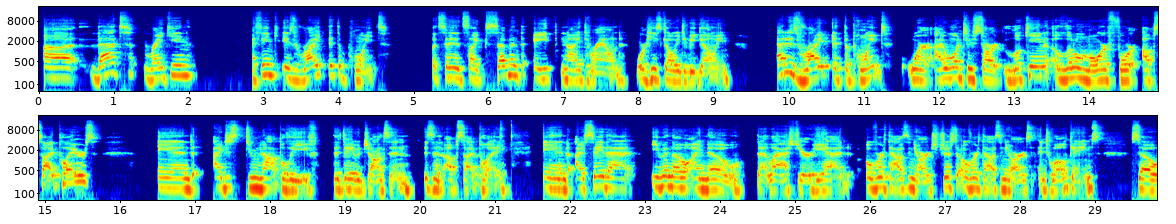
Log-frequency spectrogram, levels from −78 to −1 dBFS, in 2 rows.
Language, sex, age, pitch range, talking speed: English, male, 20-39, 130-160 Hz, 165 wpm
